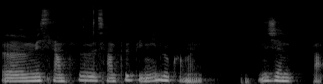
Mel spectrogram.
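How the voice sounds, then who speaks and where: A woman speaks with a fairly low pitch. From Lorraine, France (Nancy). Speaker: crafting vlogger. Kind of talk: casual chat. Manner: hesitant, many fillers.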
